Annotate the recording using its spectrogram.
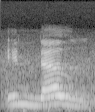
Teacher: अच्छा, इसमें पढ़ते हुए एक चीज़ का ख्याल आपने रखना है, वो ये कि लाम को मोटा करने के सिलसिले में आपने पीछे वाले हर्फ को मोटा नहीं करना। अक्सर स्टूडेंट्स क्या करते हैं कि नून भी मोटा हो जाता है, इन्नल्लाह ऐसे पढ़ने लगते हैं।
